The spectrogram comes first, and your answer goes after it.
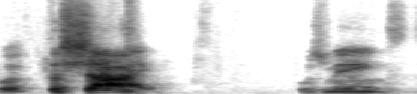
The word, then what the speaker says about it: Thashai: The word is Thashai. So you spell it T-H-A-S-H-I. Thashai.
